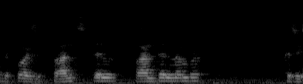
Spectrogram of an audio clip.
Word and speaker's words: Prandtl: Is it Prandtl number? Because you said it's how to pronounce.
